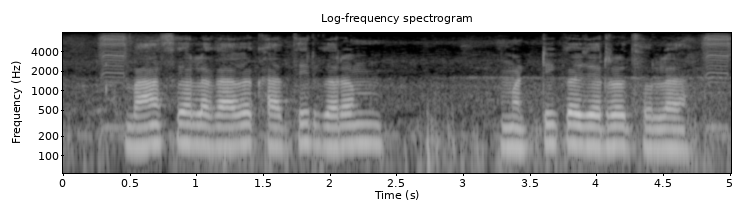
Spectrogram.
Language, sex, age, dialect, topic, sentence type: Bhojpuri, female, 18-24, Western, agriculture, statement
